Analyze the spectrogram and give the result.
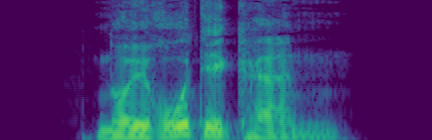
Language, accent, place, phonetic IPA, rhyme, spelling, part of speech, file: German, Germany, Berlin, [nɔɪ̯ˈʁoːtɪkɐn], -oːtɪkɐn, Neurotikern, noun, De-Neurotikern.ogg
- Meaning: dative plural of Neurotiker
